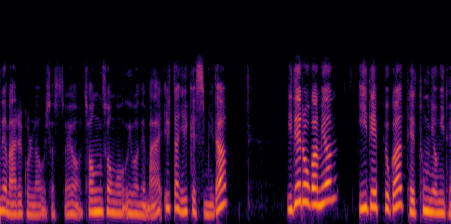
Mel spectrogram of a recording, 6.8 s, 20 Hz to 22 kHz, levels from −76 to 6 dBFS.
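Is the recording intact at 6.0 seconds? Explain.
Yes, at 6.0 seconds the speech is intact, with no fault at that moment.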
